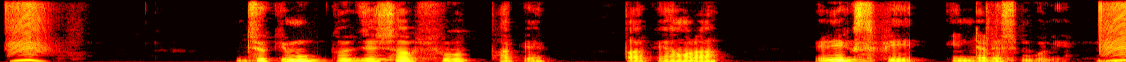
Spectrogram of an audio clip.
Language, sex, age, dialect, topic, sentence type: Bengali, male, 31-35, Northern/Varendri, banking, statement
